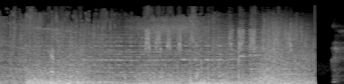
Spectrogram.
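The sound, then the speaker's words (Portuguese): A dense, continuous battle din of Star Wars laser blaster shots and heavy booms, loud, with short bright bursts popping out repeatedly and voices faintly mixed in, ending abruptly. “Esse som também é característico dos tiros de laser.”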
